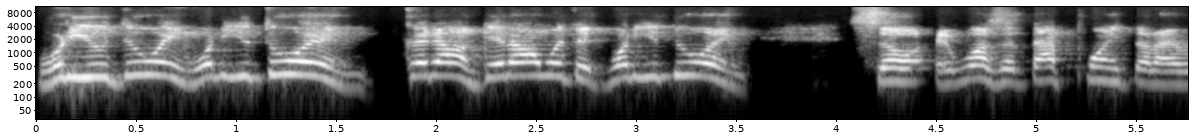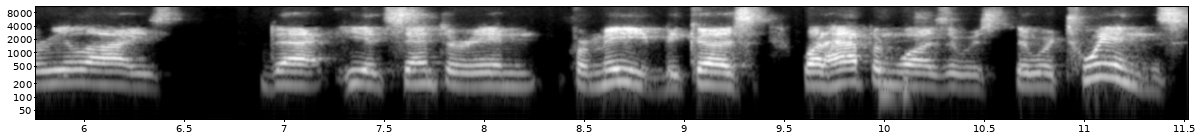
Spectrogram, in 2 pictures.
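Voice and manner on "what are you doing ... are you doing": high-pitched, put-on Portuguese-accented English. Retelling what a man said looking into the room an hour later, Portuguese accent. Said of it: "his Portuguese accent".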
